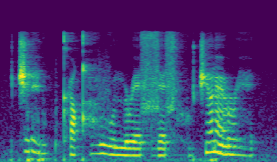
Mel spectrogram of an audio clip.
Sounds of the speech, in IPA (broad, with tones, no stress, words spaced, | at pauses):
t͡ʃə̤˧˥˧ɾe̤˩˧ɾṳ˧˥˧p kʰʏ˩˧qʰo̤˧˥˧ vu˨˩nɹe˨˩sze˩˧s hṳ˩˧t͡ʃə̃˧˥˧ɾɛ̃˩˧ ɹe̤˨˩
